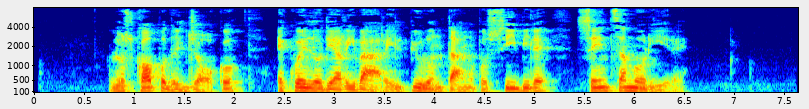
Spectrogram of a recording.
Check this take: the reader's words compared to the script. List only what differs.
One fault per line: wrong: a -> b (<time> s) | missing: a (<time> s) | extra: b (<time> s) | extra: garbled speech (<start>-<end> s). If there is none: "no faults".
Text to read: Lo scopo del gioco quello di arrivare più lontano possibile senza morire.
extra: è (2.4 s)
extra: il (3.5 s)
